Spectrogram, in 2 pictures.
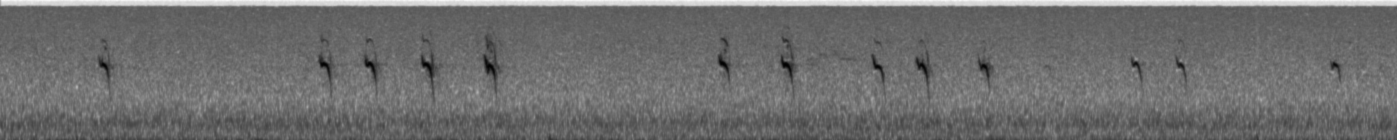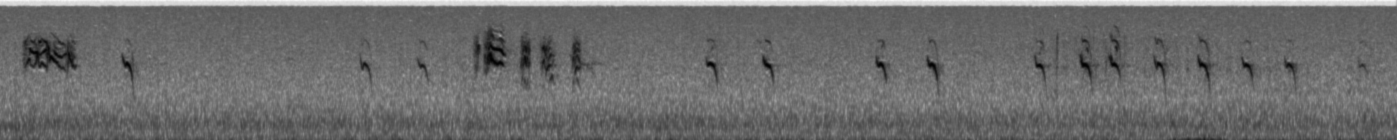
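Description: Several birds, a lone male joined by other birds, call over a steady low hiss, giving short, high, sharp chirps in uneven bursts, with a few brief clustered trills and squeaky notes standing out among the repeated calls.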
